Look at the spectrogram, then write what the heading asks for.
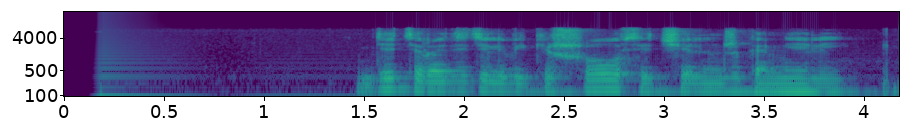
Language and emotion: Russian, neutral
